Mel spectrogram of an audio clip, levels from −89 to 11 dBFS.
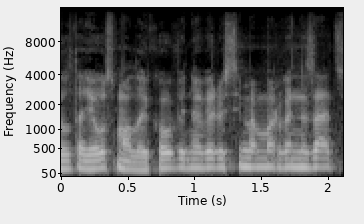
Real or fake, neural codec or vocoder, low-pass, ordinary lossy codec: real; none; 14.4 kHz; MP3, 96 kbps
